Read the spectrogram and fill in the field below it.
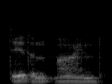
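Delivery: plain reading voice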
